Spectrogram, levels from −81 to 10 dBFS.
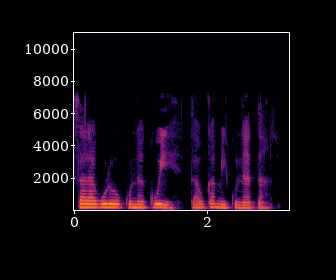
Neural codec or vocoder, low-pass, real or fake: none; 7.2 kHz; real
